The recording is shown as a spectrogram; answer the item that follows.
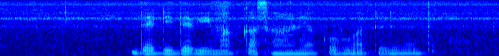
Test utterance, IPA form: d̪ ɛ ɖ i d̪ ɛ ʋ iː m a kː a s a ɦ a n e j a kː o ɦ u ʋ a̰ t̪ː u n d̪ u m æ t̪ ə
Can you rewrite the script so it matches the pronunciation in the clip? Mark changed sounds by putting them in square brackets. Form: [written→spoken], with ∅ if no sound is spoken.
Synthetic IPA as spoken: d̪ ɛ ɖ i d̪ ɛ ʋ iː m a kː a s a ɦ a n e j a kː o ɦ u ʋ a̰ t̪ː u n d̪ u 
